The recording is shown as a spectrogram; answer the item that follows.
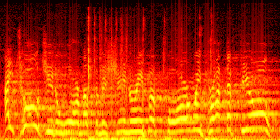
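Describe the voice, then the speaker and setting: A man's voice: very high-pitched, normal speed, fairly bright tone, a little hiss or hum. A man playing an angry, impatient pony factory boss who barks and scolds in a dramatized story. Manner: barking, scolding, scornful. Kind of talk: dramatized fan fiction reading. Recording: long echoing hall, faint music behind.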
